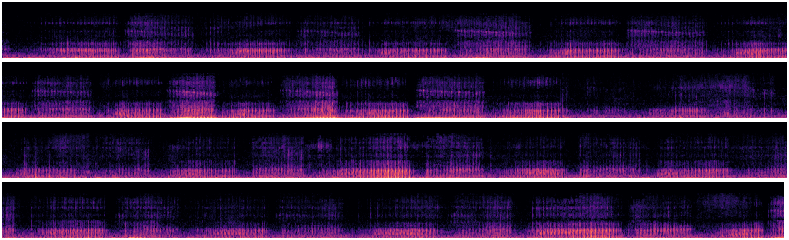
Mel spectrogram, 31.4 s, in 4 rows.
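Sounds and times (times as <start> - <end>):
cat purring: 0.0 - 31.3.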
